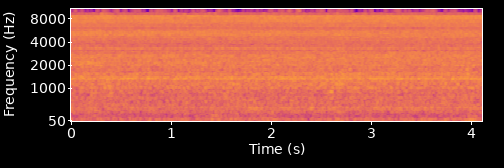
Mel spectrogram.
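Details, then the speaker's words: 6.0 Powerstroke diesel with hot crank-no-start, engine off, valve cover removed, air test: constant loud hiss of escaping air leaking past the upper injector o-ring. "all right so you can hear our air l now with the valve cover pulled off"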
